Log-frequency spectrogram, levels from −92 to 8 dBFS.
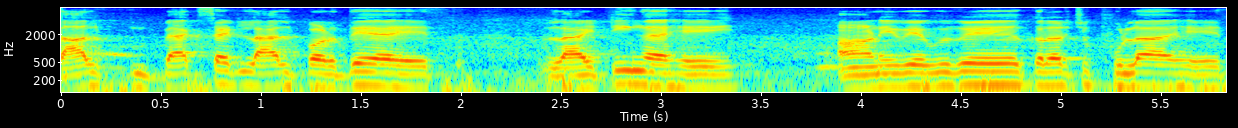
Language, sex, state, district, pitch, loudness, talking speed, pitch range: Marathi, male, Maharashtra, Mumbai Suburban, 140 Hz, -15 LUFS, 135 wpm, 130-150 Hz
